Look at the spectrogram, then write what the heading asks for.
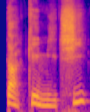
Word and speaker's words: Takemichi: Shi, et le nom Takemichi, le héros de Tokyo Revenger, qui se prononce Chi.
